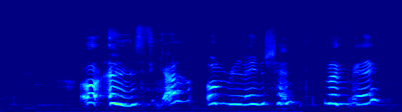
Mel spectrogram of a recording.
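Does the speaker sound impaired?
Yes: cerebral palsy; onset at birth.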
